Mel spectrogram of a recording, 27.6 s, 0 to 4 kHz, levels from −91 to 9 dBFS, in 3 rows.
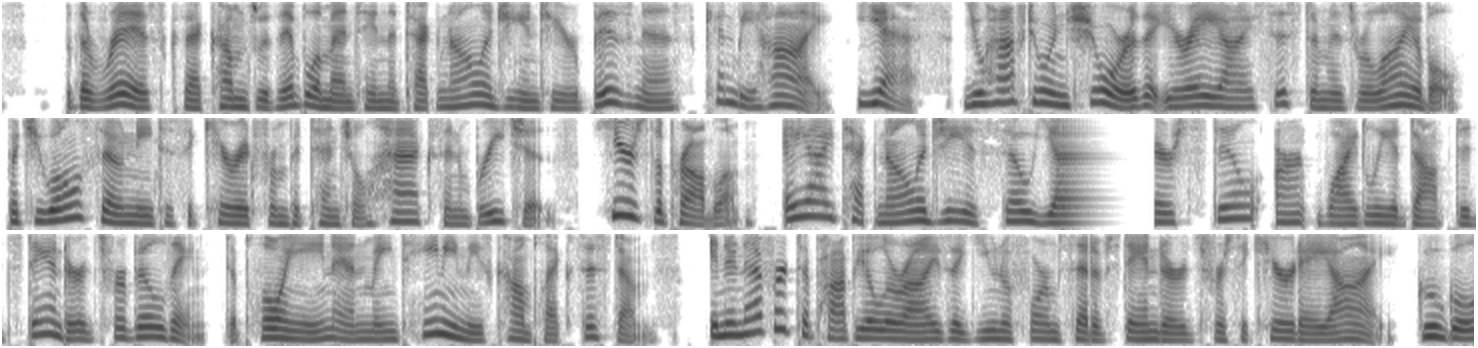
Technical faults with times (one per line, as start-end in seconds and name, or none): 15.82-16.43 long network dropout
